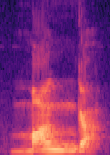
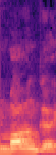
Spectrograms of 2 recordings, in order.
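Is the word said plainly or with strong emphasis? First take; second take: emphatic; plain. First: The word is said with strong, dramatic emphasis. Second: The word is said plainly, without extra force. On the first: "when you say it that way with such emphasis" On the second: "he doesn't say manga"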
